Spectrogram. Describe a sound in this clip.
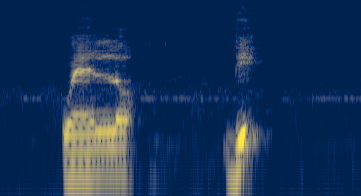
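A man speaks briefly through an online call.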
